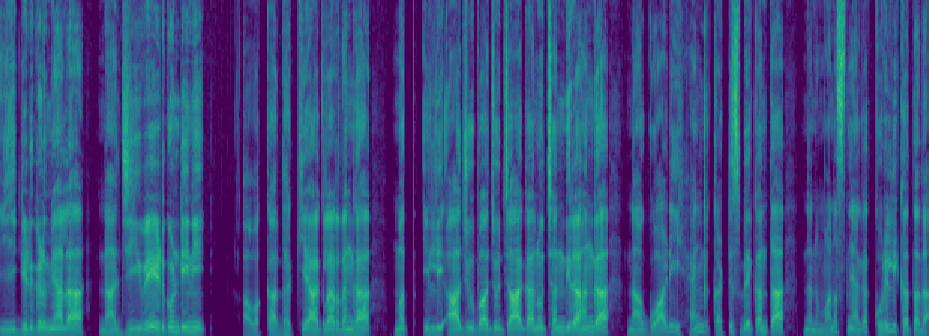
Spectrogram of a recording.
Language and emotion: Kannada, fearful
